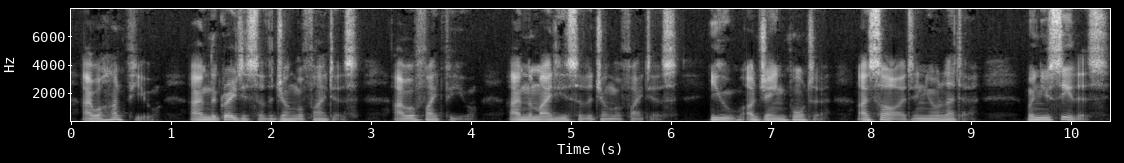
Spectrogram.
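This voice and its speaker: A man's voice: fairly low pitch, dry recording, clean studio sound, lightly acted. A man voicing a proud, devoted wild jungle man in simple, boastful declarations in an audiobook.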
